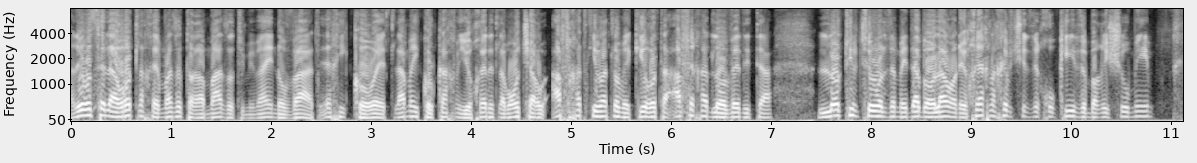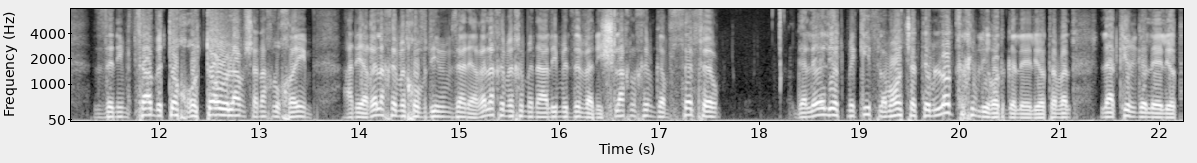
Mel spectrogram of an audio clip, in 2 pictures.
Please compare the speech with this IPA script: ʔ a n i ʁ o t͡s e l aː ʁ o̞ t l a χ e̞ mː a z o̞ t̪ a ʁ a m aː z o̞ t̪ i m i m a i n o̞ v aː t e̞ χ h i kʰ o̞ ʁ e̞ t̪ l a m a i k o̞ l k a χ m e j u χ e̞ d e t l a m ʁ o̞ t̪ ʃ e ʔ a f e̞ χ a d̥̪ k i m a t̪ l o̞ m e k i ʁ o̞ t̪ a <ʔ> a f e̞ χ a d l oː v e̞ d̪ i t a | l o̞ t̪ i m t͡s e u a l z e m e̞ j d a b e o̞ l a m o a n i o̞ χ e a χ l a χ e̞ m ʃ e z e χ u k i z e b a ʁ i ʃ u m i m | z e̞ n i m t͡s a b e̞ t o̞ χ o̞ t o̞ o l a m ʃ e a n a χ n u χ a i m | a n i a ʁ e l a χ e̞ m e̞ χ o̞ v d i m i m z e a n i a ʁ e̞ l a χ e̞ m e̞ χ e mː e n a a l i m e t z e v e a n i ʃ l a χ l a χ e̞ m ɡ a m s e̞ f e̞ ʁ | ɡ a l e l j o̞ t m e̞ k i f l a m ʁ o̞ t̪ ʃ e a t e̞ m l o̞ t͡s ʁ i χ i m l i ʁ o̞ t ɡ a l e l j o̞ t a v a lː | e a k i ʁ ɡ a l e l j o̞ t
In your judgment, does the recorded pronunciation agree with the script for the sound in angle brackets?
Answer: yes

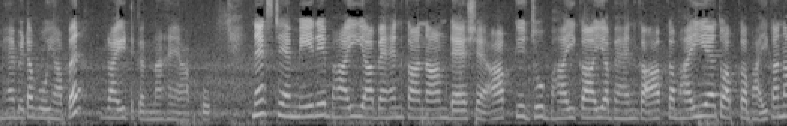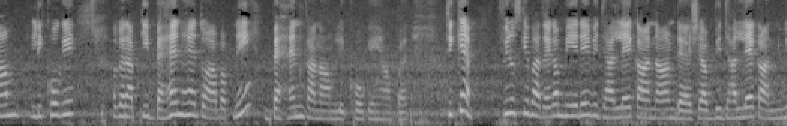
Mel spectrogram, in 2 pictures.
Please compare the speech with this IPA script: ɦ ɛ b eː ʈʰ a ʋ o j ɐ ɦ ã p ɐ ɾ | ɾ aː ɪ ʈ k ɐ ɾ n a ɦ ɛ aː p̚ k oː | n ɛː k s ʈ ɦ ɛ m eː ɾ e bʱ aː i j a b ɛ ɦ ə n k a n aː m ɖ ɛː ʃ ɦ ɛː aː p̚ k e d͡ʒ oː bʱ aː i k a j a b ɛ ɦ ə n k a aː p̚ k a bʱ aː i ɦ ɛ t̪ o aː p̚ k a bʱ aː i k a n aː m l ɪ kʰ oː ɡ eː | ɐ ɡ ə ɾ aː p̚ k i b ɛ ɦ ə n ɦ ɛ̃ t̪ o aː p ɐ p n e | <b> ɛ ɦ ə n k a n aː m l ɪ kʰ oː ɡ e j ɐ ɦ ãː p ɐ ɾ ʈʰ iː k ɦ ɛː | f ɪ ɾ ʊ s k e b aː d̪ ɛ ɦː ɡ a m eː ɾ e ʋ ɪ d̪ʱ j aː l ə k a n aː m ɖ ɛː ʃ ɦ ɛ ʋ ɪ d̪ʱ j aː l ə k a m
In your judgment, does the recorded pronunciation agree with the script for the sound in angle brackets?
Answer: yes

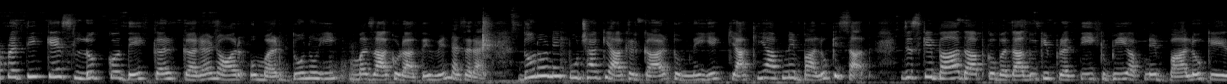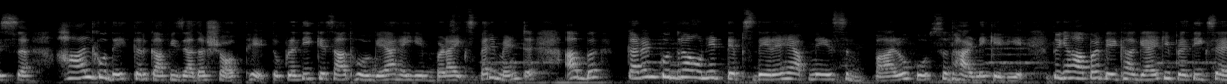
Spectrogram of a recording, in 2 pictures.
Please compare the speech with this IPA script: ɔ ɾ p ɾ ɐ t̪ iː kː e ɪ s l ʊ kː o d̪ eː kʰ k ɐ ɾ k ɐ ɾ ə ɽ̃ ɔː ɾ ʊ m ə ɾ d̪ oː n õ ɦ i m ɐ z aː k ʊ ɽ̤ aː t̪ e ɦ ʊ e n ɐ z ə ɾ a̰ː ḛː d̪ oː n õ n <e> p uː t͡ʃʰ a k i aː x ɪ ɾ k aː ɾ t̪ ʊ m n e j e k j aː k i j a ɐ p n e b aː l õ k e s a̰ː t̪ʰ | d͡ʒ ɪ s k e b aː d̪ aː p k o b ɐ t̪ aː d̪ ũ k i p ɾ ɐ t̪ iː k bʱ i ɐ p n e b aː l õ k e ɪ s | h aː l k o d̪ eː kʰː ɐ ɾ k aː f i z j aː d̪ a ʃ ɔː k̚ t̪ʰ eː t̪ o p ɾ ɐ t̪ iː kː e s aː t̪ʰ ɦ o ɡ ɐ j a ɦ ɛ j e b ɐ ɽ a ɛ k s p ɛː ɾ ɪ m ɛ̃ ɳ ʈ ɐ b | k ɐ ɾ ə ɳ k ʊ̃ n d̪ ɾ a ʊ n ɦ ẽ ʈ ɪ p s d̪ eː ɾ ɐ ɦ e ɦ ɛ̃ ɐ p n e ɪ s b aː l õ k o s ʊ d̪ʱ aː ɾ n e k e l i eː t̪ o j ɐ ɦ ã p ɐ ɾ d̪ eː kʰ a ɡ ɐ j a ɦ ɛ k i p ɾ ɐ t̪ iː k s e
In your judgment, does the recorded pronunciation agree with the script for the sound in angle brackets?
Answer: yes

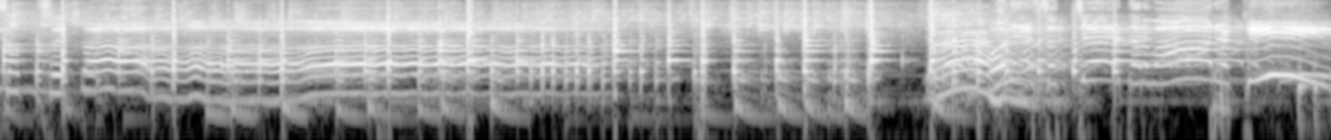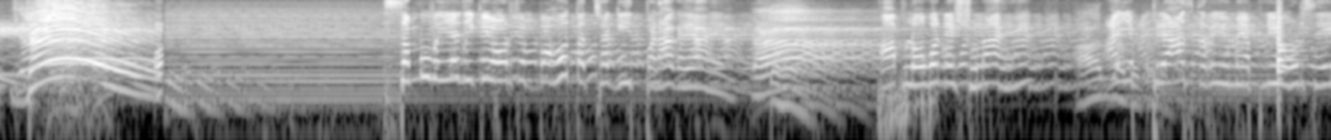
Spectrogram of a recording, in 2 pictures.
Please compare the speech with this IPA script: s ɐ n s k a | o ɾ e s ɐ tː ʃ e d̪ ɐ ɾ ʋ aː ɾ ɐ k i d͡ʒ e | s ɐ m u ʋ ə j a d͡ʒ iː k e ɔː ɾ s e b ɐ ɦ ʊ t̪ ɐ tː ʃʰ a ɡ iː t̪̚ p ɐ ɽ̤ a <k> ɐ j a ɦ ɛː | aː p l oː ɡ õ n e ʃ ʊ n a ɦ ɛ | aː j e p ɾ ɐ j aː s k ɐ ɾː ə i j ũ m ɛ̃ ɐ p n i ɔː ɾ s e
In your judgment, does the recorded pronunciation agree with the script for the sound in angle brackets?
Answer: no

